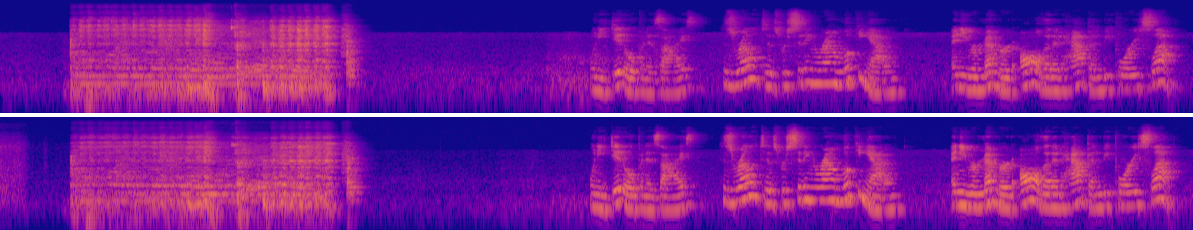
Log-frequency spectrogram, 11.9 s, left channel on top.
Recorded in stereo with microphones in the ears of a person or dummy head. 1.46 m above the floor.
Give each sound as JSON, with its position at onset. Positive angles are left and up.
{"t": 0.7, "sound": "writing", "side_deg": 45, "distance_m": 0.7}
{"t": 3.4, "sound": "a thud", "side_deg": 60, "distance_m": 1.8}
{"t": 5.9, "sound": "a woman speaking", "side_deg": -75, "distance_m": 0.7}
